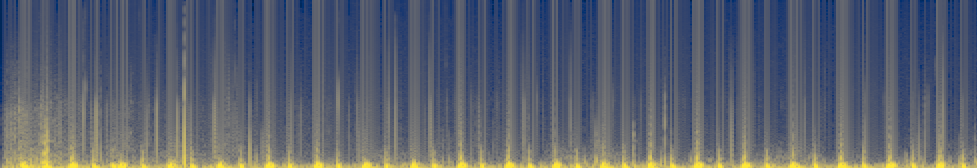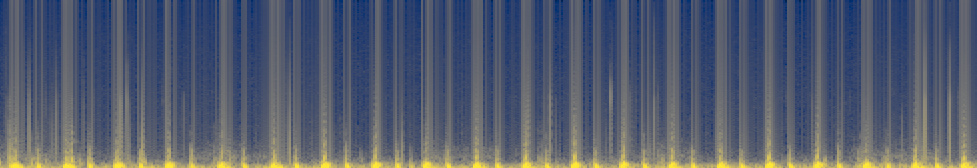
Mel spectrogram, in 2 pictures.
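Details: Adult female heartbeat: steady, regular low thumping with a faint low hum beneath.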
